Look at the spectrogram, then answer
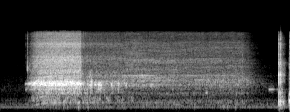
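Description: Hair dryer blowing close and loud over hearts painted orange, a steady airy roar that starts abruptly, softens slightly after a second, then cuts off, followed by a couple of small clicks.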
